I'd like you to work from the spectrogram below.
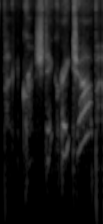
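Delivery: very soft whisper under the breath. Putting him on the speaker's shoulder, retelling a whisper. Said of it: "I whisper like".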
